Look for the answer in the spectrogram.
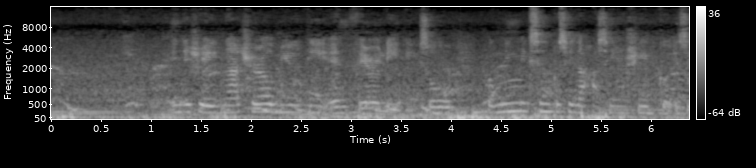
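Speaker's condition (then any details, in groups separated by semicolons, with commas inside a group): No condition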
